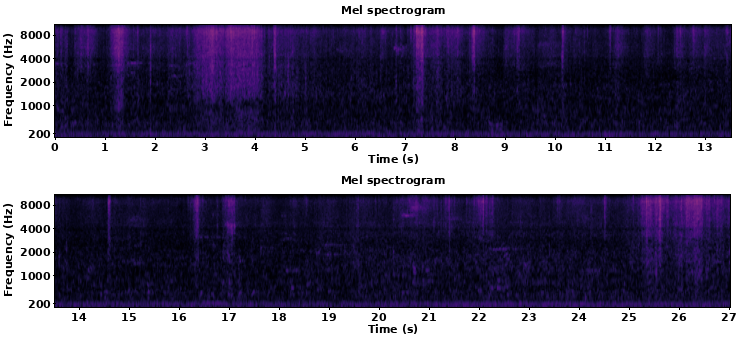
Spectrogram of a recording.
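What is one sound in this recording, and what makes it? Baby monkeys rustle and scuffle on dry leaves and grass.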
